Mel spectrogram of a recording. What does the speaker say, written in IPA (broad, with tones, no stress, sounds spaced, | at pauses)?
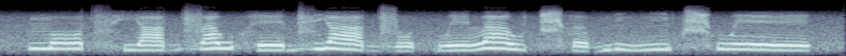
n̪ ɔ˦ t͡sʰ j a˧ d͡z a˦ w h e˧ d͡z j a˥˧ d͡z o˨ t̚ w e˧ l a˥˧ w t͡ɕʰ ə˨˩ b ĩ˥˧ ŋ ĩ˦ t͡ɕʰ w e˥˧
